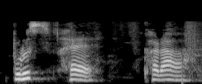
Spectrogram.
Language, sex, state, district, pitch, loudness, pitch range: Hindi, female, Bihar, Kishanganj, 225 Hz, -15 LUFS, 220-265 Hz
